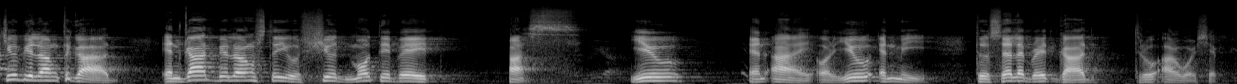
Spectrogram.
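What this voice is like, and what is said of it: Filipino Kapampangan accent. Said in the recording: “My Pampango accent's coming out.”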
